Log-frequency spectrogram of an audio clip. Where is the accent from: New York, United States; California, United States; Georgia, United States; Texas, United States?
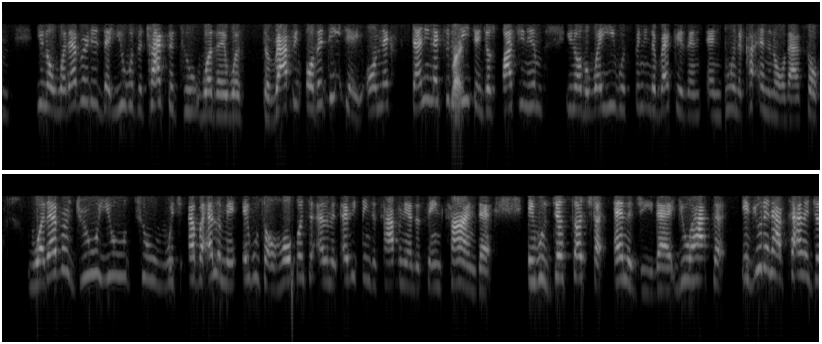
New York, United States; I remember, you know, growing up in Watson and escaping from my mother. I was about maybe 12, around 12, 13 at the time. We used to go up to Bronx River.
